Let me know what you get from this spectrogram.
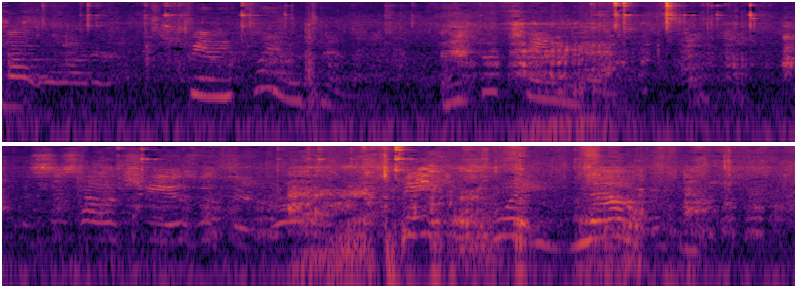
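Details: Alaskan Malamute with other dogs, whining and yodel-like rising and falling vocalizations interleaved with people talking, calling out encouragement during a playful standoff.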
